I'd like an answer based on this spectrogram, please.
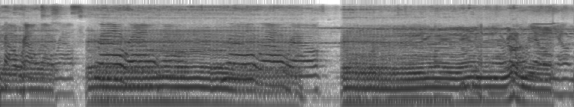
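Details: Rescue Standard Poodle at a poodle rescue ranch talking to his foster dad: sustained, wavering howl-like moans with rich harmonics, two long phrases broken by a short pause, over background music.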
